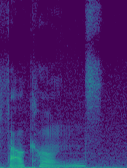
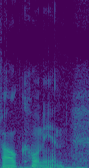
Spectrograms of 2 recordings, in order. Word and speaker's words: Falcone: game the Falconi family the Falconi are or the falcones I think they're pronounced Falconi uh are America's oldest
